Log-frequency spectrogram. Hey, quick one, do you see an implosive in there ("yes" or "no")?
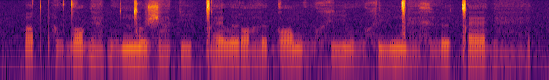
yes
